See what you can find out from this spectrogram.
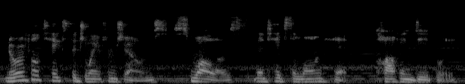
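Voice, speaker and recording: A man's voice: medium pitch, lively intonation, moderate pace, lightly acted, rough recording. A man reading stage directions as the narrator of an audio drama, in a scripted narration style. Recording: music under narration.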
